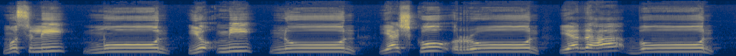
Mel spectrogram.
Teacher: होंठ गोल करके 1 अलिफ जितना खींच रहे थे ना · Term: वाव मद्दा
